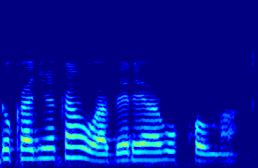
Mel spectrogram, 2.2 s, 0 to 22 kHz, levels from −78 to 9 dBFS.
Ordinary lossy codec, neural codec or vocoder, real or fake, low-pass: none; codec, 16 kHz, 2 kbps, FunCodec, trained on Chinese and English, 25 frames a second; fake; none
